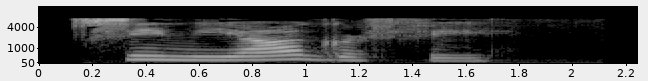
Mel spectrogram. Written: semeiography

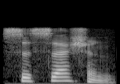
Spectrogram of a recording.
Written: secession

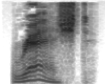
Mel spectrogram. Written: Resht

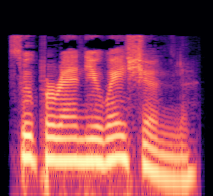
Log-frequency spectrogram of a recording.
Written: superannuation

